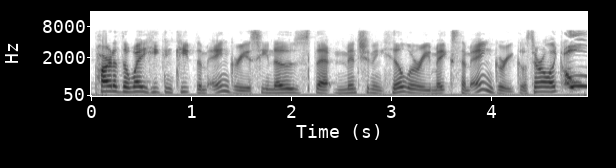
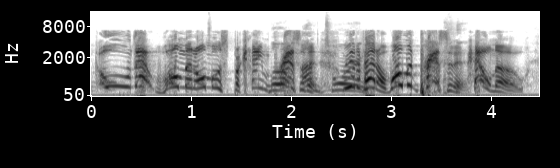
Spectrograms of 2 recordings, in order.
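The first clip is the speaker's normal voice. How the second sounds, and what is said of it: Yosemite Sam cartoon voice. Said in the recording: “how you turn him into Yosemite Sam ... I don't have a good Lumpy impression.”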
